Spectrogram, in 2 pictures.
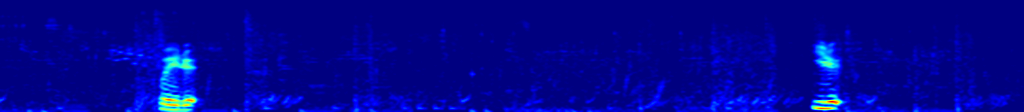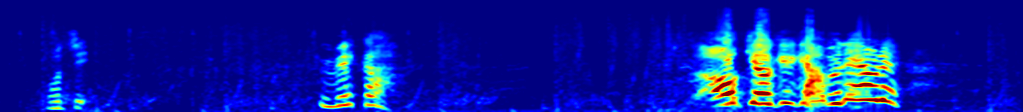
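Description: Paint guns fire and splat wetly in rapid bursts.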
